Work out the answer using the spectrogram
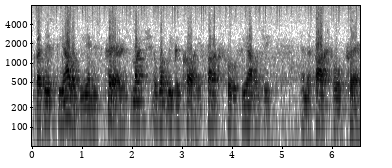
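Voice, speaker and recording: A man delivers a sermon in a wry, conversational way, with drawn-out dramatic pauses. His voice is mellow and warm. The room is echoey, with faint ambient noise behind him. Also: fairly low pitch. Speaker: preacher.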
